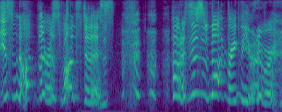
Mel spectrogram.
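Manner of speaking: high-pitched disbelief breaking into laughter; real baffled outburst, voice pitched high; incredulous, near laughter. Real, not acted. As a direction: protest while cracking up. Baffled, cracking up at orc lore.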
